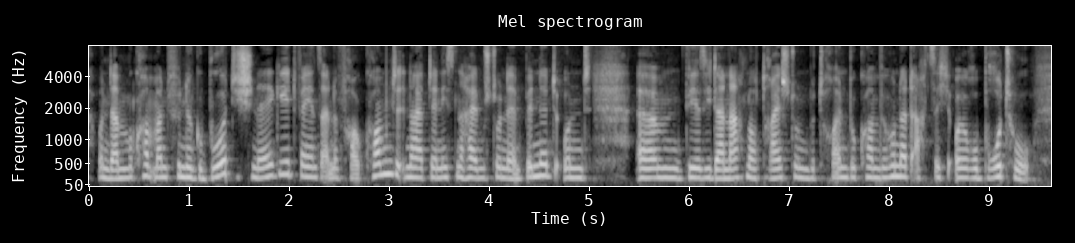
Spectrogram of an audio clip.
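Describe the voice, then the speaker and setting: Speaking at a fairly quick pace, a woman with a medium pitch keeps a monotone, flat intonation. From Germany, Göttingen (Lower Saxony). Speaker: midwife. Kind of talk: casual interview chat.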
